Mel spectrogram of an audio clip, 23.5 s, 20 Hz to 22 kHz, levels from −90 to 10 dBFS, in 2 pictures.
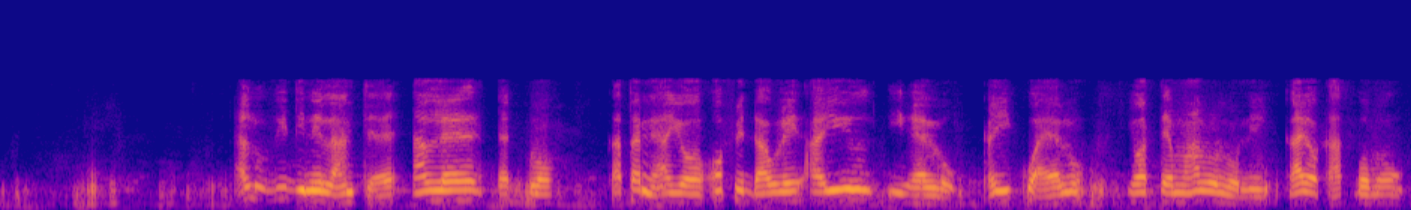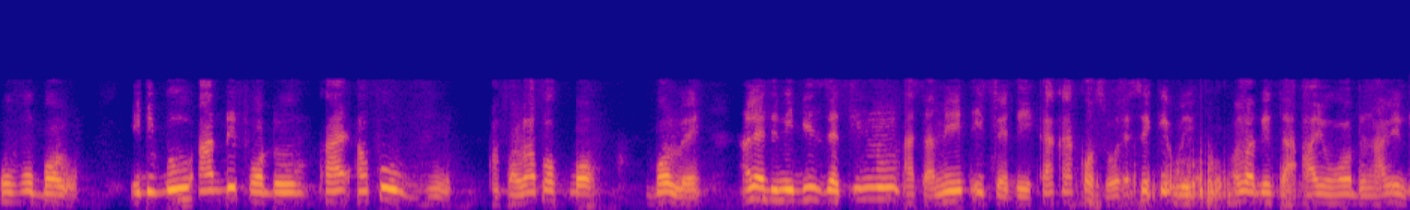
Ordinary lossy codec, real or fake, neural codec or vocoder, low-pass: MP3, 48 kbps; fake; codec, 44.1 kHz, 2.6 kbps, DAC; 5.4 kHz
